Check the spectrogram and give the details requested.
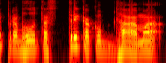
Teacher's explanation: ಮುಂದೆ ಪ್ರಭೂತಸ್ತ್ರಿ ಕಕುಬ್ಧಾಮ, ಅಲ್ಲಿ ಪ್ರಭೂತಃ ಇದ್ದಿದ್ದು ವಿಸರ್ಗ ಹೋಗಿ ತಾ ಜಾಗದಲ್ಲಿ ವಿಸರ್ಗದ ಜಾಗದಲ್ಲಿ ಸಕಾರ ಬಂದು ಕುತ್ಕೊಳ್ಳುತ್ತೆ. ಒಟ್ಟಿಗೆ ಹೇಳುವಾಗ ಅಲ್ಲಿ ಪ್ರಭೂತಸ್ತ್ರಿ ಕಕುಬ್ಧಾಮ ಅಂತ ಹೇಳಬೇಕು.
